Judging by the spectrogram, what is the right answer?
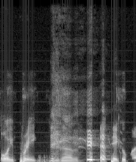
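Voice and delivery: really cheesy, sing-song, put-on Cockney accent. Imagining out loud how it would have sounded, in a real cheesy Cockney accent. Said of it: "real cheesy Cockney".

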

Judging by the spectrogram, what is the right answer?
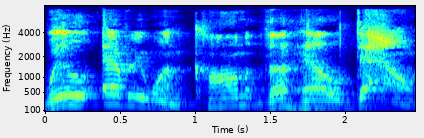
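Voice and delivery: full, high, drawn-out shouting. Reading a story aloud, a character tells everyone to calm down: yelling. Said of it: "Dean yelled".

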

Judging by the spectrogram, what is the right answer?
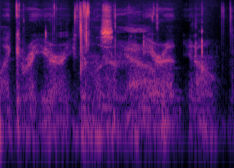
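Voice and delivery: whispering. Podcast host showing the listeners what a real whisper sounds like; whisper. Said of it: "This is a whisper".

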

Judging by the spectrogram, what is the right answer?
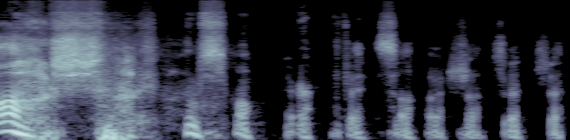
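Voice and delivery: put-on, jittery, flustered, fake nervous delivery. Retelling what an auditioning contestant says to the judges: imitating a nervous contestant. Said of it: "She just immediately goes back and says".

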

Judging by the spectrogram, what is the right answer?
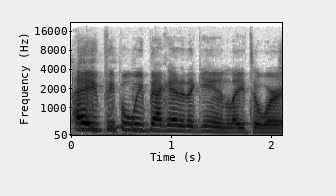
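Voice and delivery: scratchy, hoarse, slightly high voice. Host greeting viewers at the start of a video, scratchy voice. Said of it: "don't mind my voice. It's still a little scratchy".

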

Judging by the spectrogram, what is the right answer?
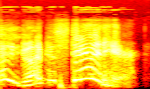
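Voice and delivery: high-pitched, pleading, protesting tone.

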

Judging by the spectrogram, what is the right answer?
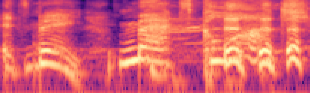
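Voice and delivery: put-on screaming voice. Retelling how a caller starts each voicemail: imitating someone screaming. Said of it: "he's just screaming at the phone".

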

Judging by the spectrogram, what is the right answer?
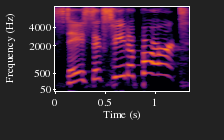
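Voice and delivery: play-acted loud, high carrying voice. Recounting what you said to someone earlier, in a loud, raised voice. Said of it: "I said that so loud".

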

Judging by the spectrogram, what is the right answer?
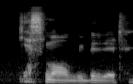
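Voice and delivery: ordinary delivery

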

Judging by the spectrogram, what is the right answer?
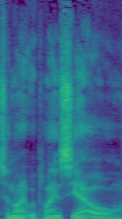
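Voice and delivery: usual speaking voice

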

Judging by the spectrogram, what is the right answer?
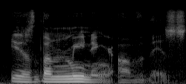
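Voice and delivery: slow, distinct delivery, each word sounded separately. Reading a quoted line from a book aloud: Severus Snape voice. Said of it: "That was my Severus Snape impression".

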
